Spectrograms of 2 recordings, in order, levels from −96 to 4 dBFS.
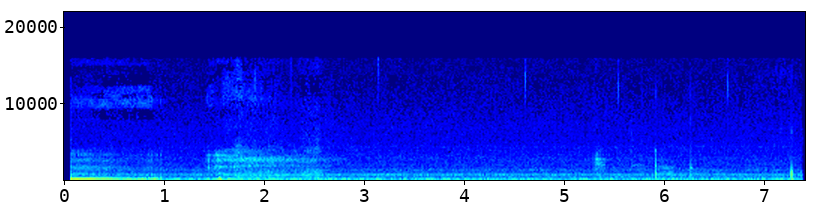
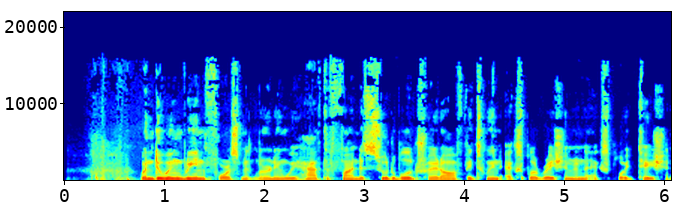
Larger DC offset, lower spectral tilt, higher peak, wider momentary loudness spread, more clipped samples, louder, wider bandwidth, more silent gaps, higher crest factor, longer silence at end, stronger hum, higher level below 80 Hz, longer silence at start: neither; about the same, -5 dB/octave vs -5 dB/octave; second, -26 dBFS vs -2 dBFS; second, 9 LU vs 12 LU; neither; second, -55 LUFS vs -20 LUFS; about the same, 16 kHz vs 16 kHz; neither; first, 28 dB vs 18 dB; about the same, 0 s vs 0 s; neither; second, -90 dBFS vs -58 dBFS; second, 0.05 s vs 0.25 s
